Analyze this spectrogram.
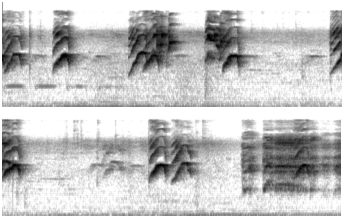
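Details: Male Australian finch calling eagerly in bursts of two or three rasping downslurred squawks, ending in a broad buzzy rattle, over a low steady hum.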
